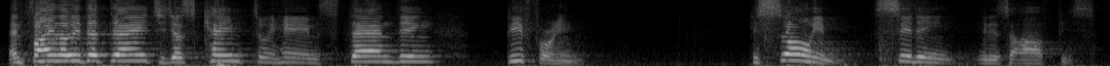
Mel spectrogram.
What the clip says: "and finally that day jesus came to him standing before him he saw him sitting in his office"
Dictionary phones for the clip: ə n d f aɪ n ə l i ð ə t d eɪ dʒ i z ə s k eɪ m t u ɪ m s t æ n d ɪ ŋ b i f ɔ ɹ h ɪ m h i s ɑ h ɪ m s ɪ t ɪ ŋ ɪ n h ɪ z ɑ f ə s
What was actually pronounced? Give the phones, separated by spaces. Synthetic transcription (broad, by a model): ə n f aɪ n ə l i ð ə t d eɪ ʃ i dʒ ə s k eɪ m t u ɪ m s t æ n d ɪ ŋ b i f ɔ ɹ h ɪ m h i s ɑ h ɪ m s ɪ t ɪ ŋ ɪ n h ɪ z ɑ f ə s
